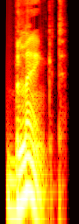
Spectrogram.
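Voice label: "blanked", British English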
